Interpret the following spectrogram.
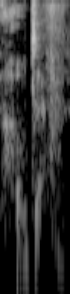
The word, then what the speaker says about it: Hotep: When I say Hotep, you spell H-E-T-E-P, or you can spell it H-O. The E and O is universal, so it's transferable. Some say the E, some with the O. I'll use the E. Still pronounce it Hotep.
